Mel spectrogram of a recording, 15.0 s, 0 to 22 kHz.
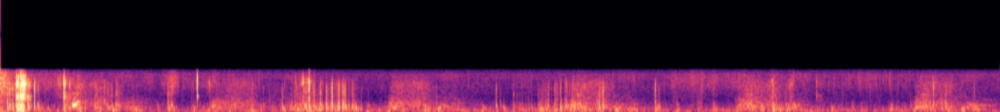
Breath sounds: Inhalation: 0.84-1.84 s, 5.81-6.81 s, 8.06-9.07 s, 11.10-12.11 s, 13.74-14.74 s
Wheeze: 0.95-1.24 s

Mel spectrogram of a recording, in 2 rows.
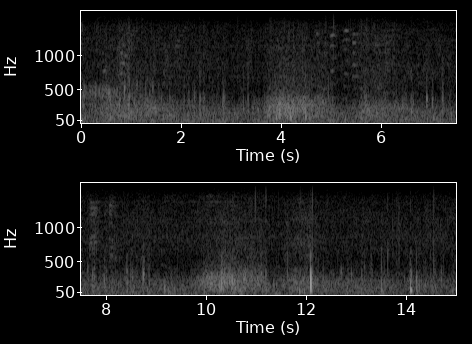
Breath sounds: Inhalation: 3.58-5.10 s, 9.75-11.28 s
Exhalation: 0.00-1.50 s, 5.41-6.79 s, 11.46-12.50 s

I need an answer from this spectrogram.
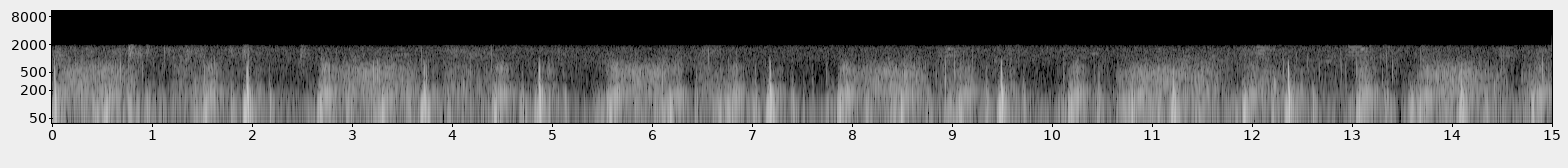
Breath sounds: Inhalation: 0.00-0.92 s, 2.63-3.76 s, 5.53-6.35 s, 7.76-8.79 s, 10.66-11.84 s, 13.61-14.64 s
Exhalation: 1.08-2.21 s, 3.80-5.02 s, 6.35-7.38 s, 8.79-9.83 s, 11.84-12.81 s, 14.64-15.00 s

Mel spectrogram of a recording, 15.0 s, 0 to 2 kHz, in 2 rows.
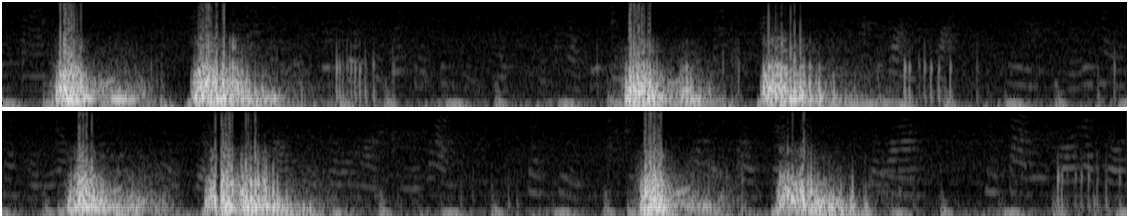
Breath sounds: Inhalation: 4.08-4.96 s, 7.86-8.74 s, 11.65-12.54 s
Exhalation: 1.17-2.02 s, 4.97-5.85 s, 8.77-9.84 s, 12.53-13.42 s

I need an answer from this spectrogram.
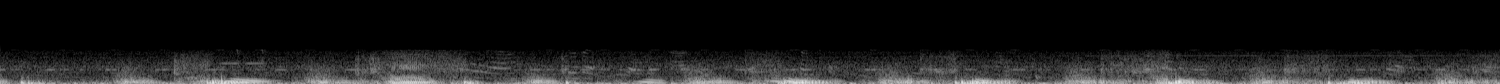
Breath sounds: Inhalation: 2.92-3.85 s, 6.81-7.51 s, 8.79-9.49 s, 10.76-11.52 s, 12.60-13.36 s
Exhalation: 1.90-2.83 s, 3.83-4.46 s, 7.74-8.45 s, 9.54-10.25 s, 11.59-12.35 s, 13.41-14.06 s
Rhonchi: 1.90-2.83 s, 3.02-3.70 s, 3.83-4.46 s, 6.81-7.51 s, 7.74-8.45 s, 8.79-9.49 s, 9.54-10.25 s, 10.76-11.52 s, 11.59-12.35 s, 12.60-13.36 s, 13.41-14.06 s

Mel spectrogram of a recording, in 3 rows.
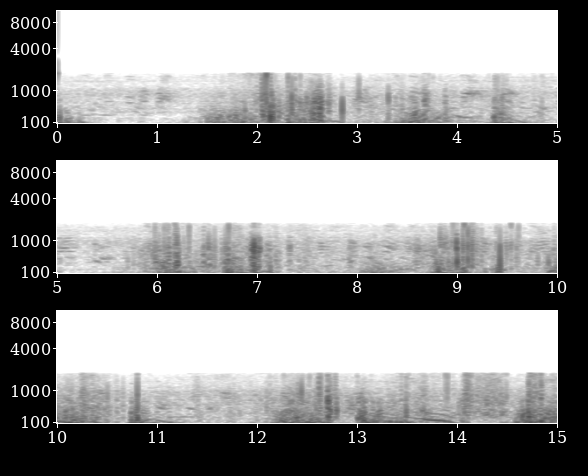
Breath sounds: Inhalation: 3.32-4.02 s, 5.95-6.57 s, 9.94-10.49 s
Exhalation: 4.36-4.89 s, 6.69-7.16 s, 10.71-11.23 s

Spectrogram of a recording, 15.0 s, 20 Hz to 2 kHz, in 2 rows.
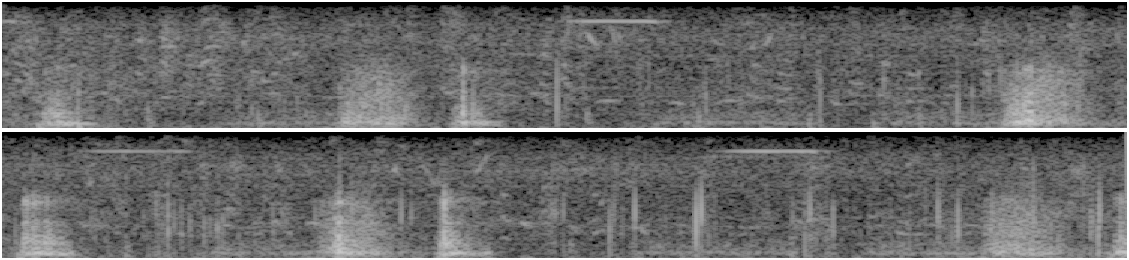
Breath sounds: Inhalation: 2.10-2.81 s, 6.59-7.40 s, 9.52-10.34 s, 14.02-14.83 s
Exhalation: 0.00-0.66 s, 2.82-3.54 s, 7.52-8.34 s, 10.34-11.15 s, 14.92-15.00 s
Crackles: 0.00-0.66 s, 2.10-2.81 s, 2.82-3.54 s, 6.59-7.40 s, 7.52-8.34 s, 9.52-10.34 s, 10.36-11.18 s, 14.02-14.83 s, 14.92-15.00 s

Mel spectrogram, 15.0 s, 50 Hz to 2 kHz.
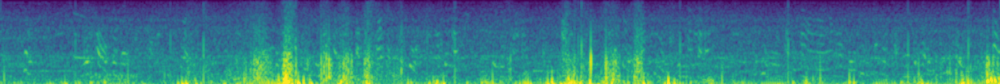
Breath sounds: Inhalation: 3.31-4.07 s, 8.35-8.92 s, 14.24-15.00 s
Exhalation: 4.11-5.73 s, 8.90-9.85 s
Crackles: 3.31-4.07 s, 4.11-4.72 s, 8.31-8.87 s, 8.90-9.85 s, 14.24-15.00 s

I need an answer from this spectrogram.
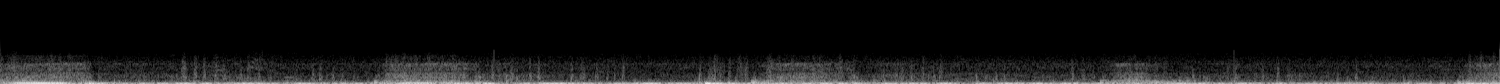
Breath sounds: Inhalation: 0.00-1.19 s, 3.66-4.85 s, 7.47-8.67 s, 10.97-12.16 s, 14.56-15.00 s

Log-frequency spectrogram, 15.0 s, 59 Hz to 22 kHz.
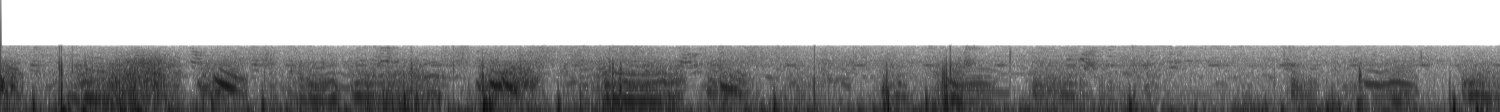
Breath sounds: Inhalation: 0.00-0.30 s, 1.89-2.48 s, 4.73-5.47 s, 7.04-7.62 s, 9.43-10.15 s, 14.55-15.00 s
Exhalation: 0.54-1.80 s, 2.87-4.39 s, 5.61-6.89 s, 7.67-9.15 s, 10.29-11.63 s, 12.91-14.25 s
Wheeze: 0.00-0.30 s, 0.54-1.80 s, 1.89-2.48 s, 2.87-4.39 s, 4.73-5.47 s, 5.61-6.89 s, 7.04-7.62 s, 9.43-10.15 s, 13.64-14.25 s, 14.55-15.00 s
Crackles: 7.67-9.15 s, 10.29-11.63 s

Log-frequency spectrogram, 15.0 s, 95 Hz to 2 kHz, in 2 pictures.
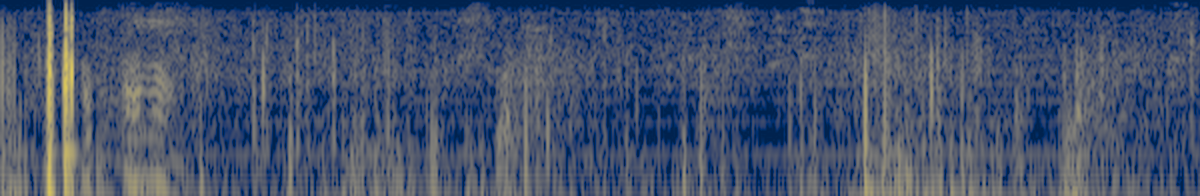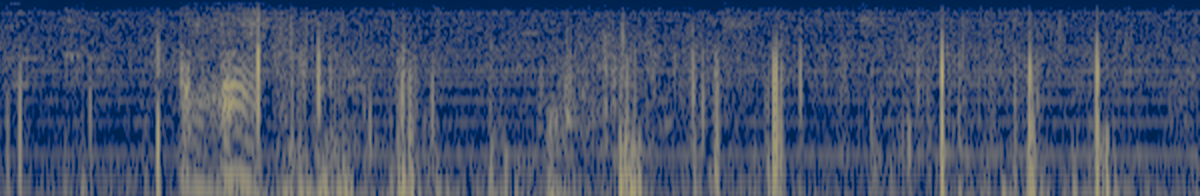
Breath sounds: Inhalation: 2.80-3.79 s, 5.21-6.52 s, 8.40-10.86 s
Exhalation: 6.53-7.46 s, 10.82-12.09 s
Wheeze: 0.68-1.10 s, 8.54-9.26 s
Crackles: 5.21-6.52 s, 6.53-7.46 s, 10.82-12.09 s

